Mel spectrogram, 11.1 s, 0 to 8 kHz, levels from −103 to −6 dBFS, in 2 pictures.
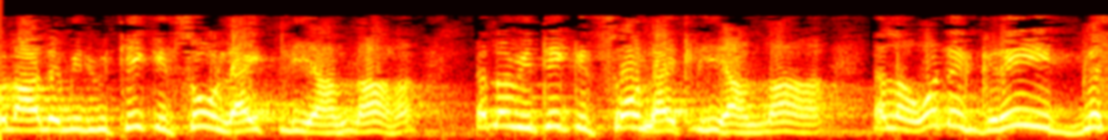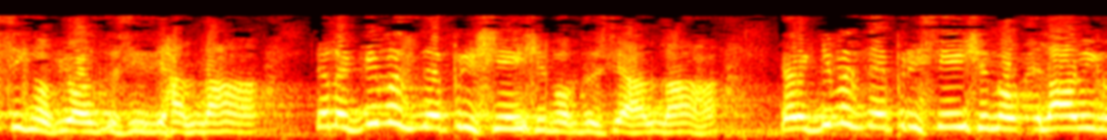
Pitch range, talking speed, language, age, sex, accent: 200-275 Hz, 255 wpm, English, 50-69, male, Indian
